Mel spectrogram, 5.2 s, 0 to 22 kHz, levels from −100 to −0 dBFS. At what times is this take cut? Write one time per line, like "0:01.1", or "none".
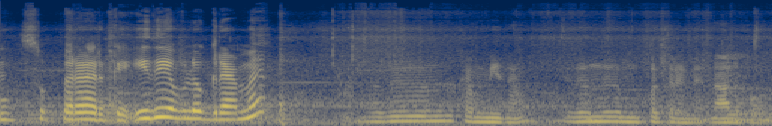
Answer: none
